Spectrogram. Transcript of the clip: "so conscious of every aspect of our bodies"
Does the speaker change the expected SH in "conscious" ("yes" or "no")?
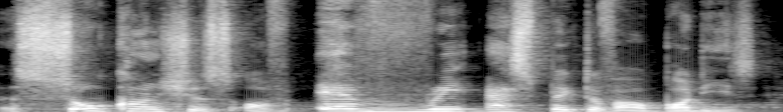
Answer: no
